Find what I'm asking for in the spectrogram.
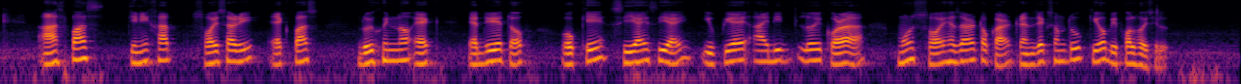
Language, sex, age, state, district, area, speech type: Assamese, male, 30-45, Assam, Sonitpur, rural, read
